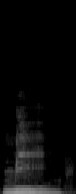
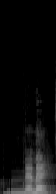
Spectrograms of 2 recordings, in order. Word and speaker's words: meme: Meme, make sure you close your lips for the M, otherwise it's gonna sound like mean or something. Meme, it's not mem, it's not meme, it's meme.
